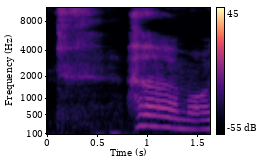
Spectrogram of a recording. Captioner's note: intake of breath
